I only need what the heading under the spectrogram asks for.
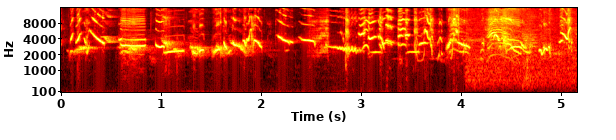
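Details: Crowded Oriental magpie-robin calling intended as a lure, with stacked high whistles and brisk chirps, then a sudden hissy burst of overlapping notes near the end.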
